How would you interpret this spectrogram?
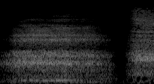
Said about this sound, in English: Your breathing is getting more intense. Ah, and more intense.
